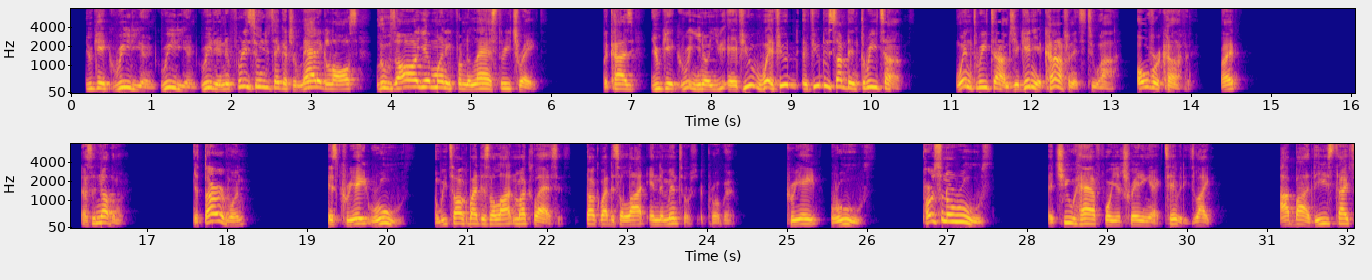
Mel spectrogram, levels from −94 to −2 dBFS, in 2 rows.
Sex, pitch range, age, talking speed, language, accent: male, 155-215 Hz, 40-59, 180 wpm, English, American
